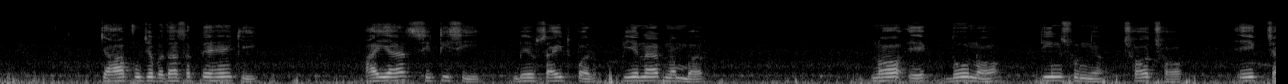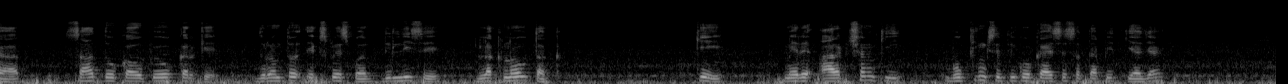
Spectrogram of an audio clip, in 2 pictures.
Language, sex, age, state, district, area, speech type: Hindi, male, 45-60, Madhya Pradesh, Chhindwara, rural, read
